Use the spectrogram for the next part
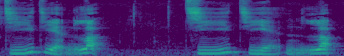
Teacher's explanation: that is a a final like particle that has no tone. It's a neutral tone. So, it's the same with the le. · So, the le is a neutral tone. There's no tone on it.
